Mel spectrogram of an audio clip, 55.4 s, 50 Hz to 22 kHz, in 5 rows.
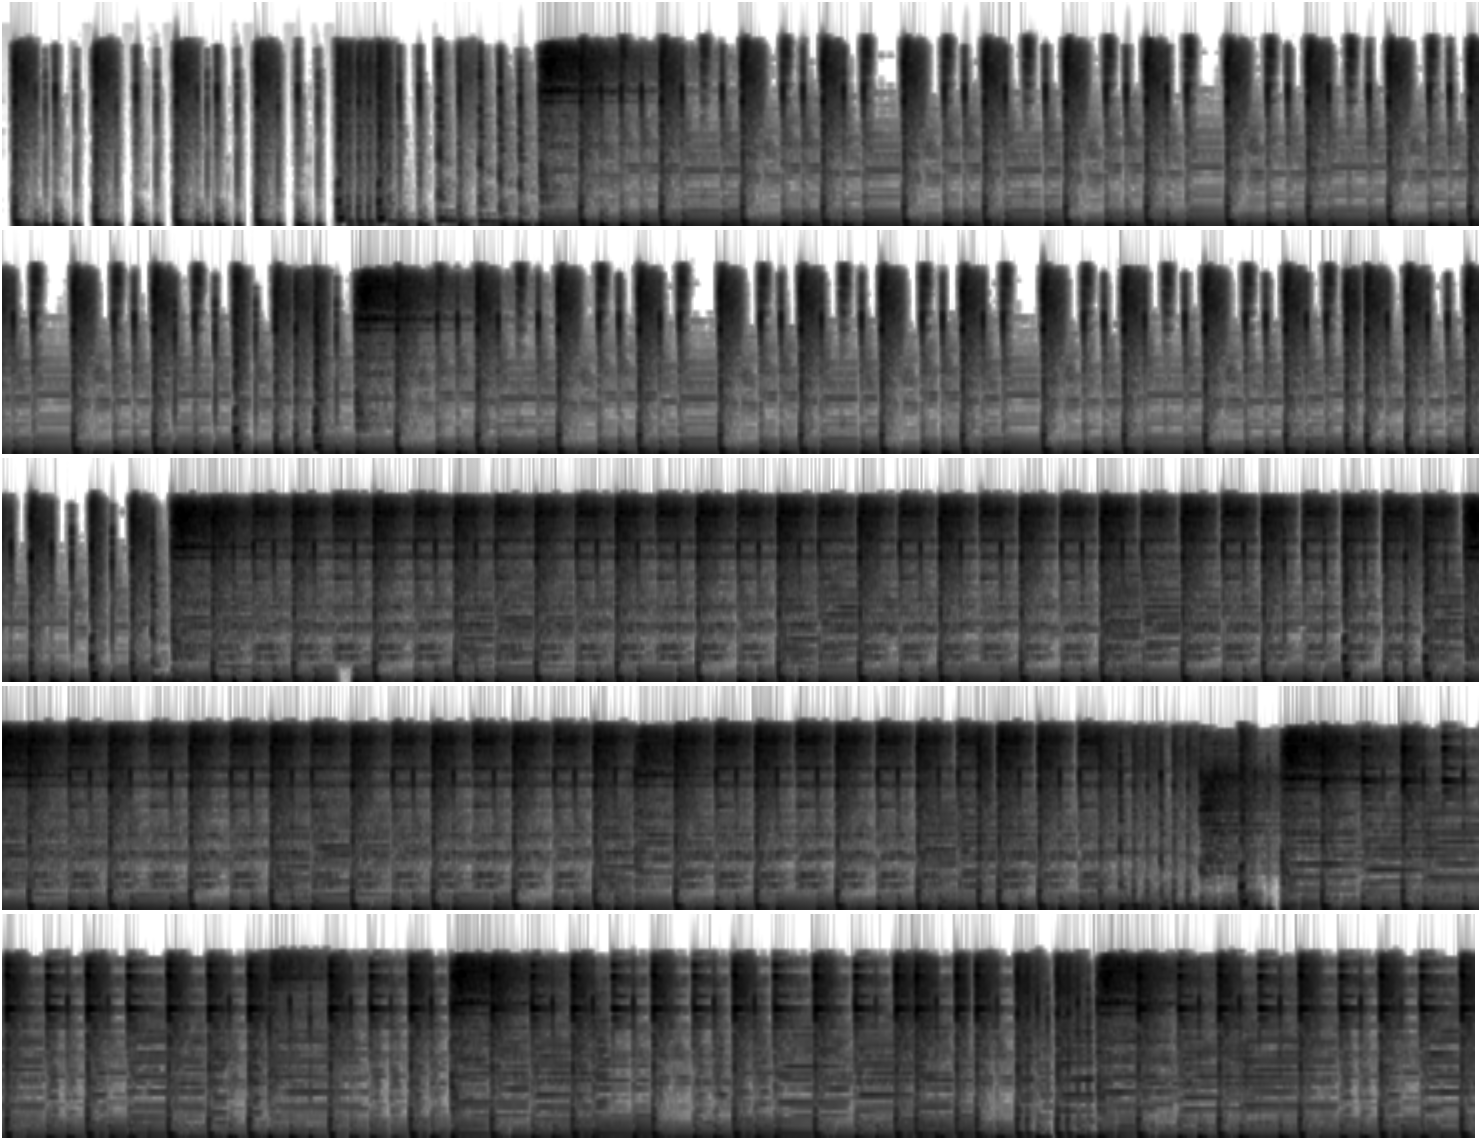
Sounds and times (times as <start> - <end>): Music: 0.1 - 55.3.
